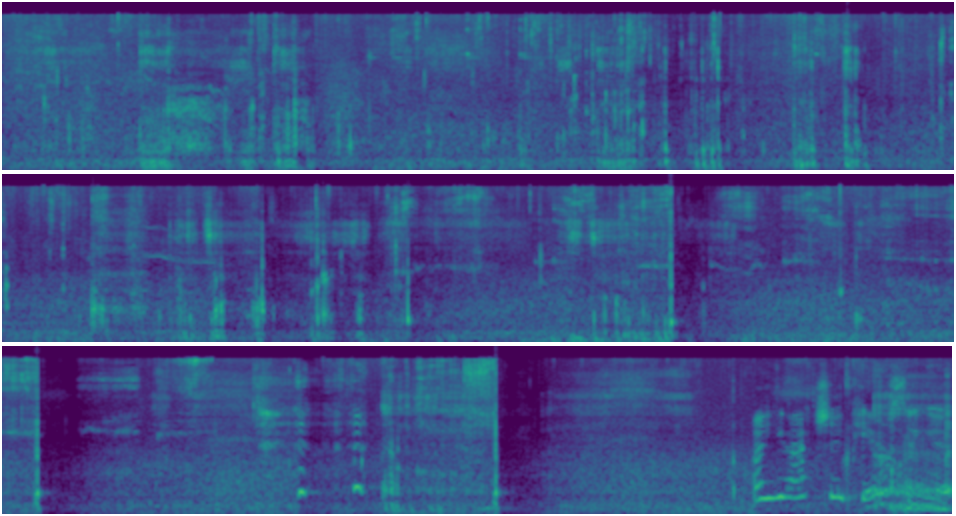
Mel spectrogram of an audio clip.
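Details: Lincoln, a pet English Bulldog, makes rough snuffling grunts and snorts in dense, uneven bursts. Brief silent breaks fall near the tenth, twelfth and fifteenth seconds, and a person talks to the dog in the background.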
